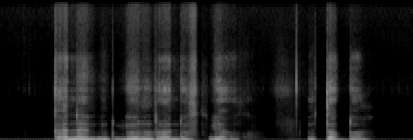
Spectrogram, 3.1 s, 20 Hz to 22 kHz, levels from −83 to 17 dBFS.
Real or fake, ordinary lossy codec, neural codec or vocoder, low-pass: fake; none; autoencoder, 48 kHz, 128 numbers a frame, DAC-VAE, trained on Japanese speech; none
